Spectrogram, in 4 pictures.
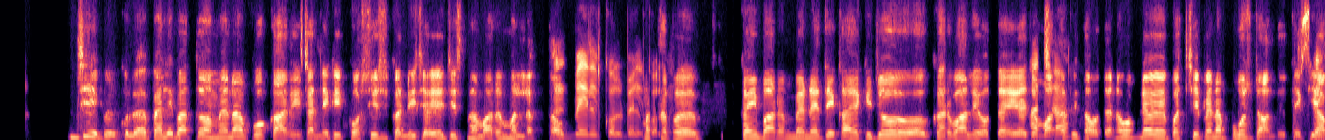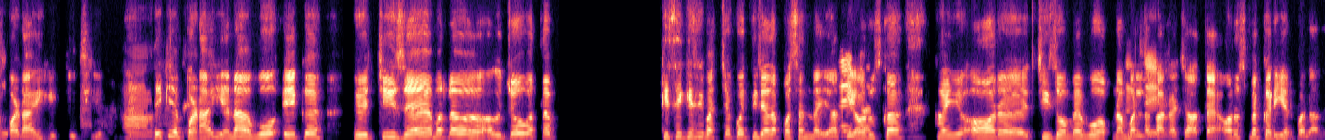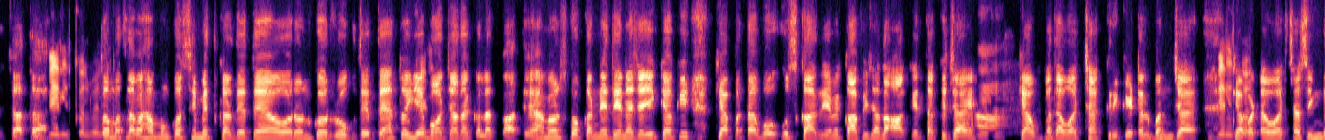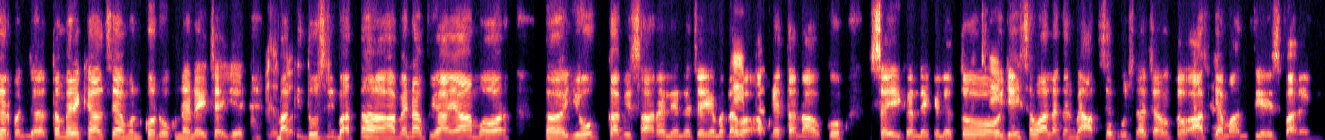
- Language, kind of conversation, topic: Hindi, unstructured, आपकी ज़िंदगी में कौन-सी छोटी-छोटी बातें आपको खुशी देती हैं?
- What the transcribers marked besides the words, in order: tapping; in English: "करियर"; in English: "सिंगर"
